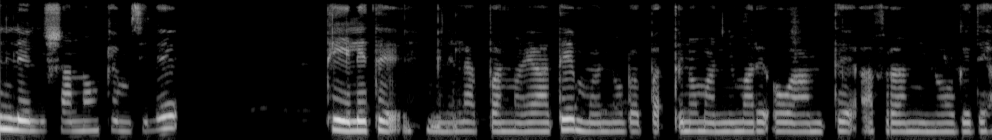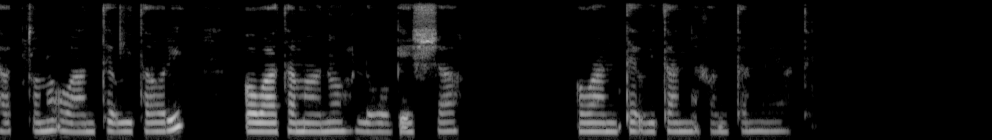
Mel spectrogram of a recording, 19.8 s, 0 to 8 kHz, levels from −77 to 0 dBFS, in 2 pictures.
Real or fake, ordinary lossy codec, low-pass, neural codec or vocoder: real; Opus, 64 kbps; 7.2 kHz; none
